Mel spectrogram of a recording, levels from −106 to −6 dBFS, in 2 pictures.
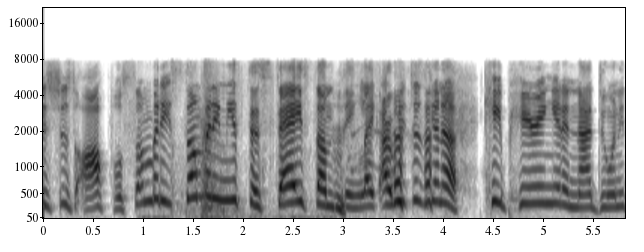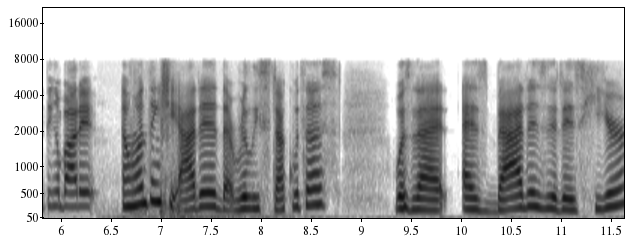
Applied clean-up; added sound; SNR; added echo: neural separator model SepFormer DNS4.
